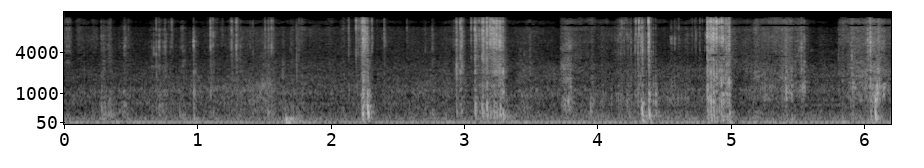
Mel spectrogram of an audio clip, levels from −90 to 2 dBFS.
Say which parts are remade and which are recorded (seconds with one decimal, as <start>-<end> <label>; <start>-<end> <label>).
0.0-3.7 remade; 3.7-6.2 recorded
